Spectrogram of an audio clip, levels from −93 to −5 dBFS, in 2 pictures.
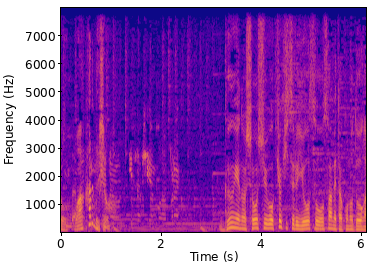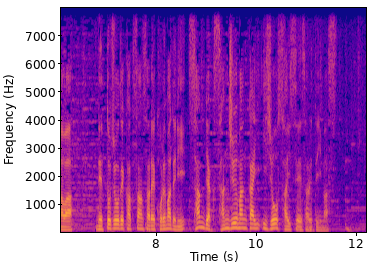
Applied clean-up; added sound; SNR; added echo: none; none; none; none.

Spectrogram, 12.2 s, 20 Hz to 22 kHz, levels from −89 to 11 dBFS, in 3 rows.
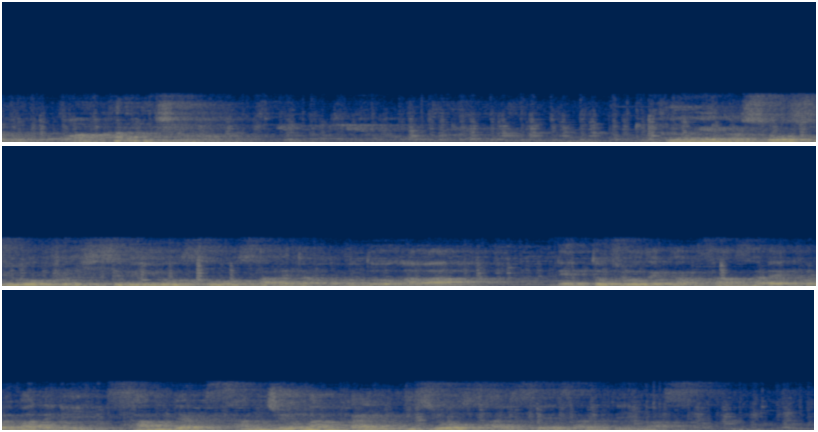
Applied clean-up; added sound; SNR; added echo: none; Bowed string instrument; 20 dB; reverberation time 1.0 s.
